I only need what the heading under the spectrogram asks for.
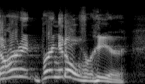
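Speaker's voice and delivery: put-on country bumpkin voice. Retelling a scene, imitating the old guy as a country bumpkin. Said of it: "He's the country bumpkin".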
